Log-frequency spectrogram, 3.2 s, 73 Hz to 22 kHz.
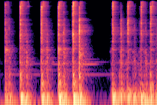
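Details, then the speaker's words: Sharp, crisp clicks two or three a second as a Scamp switch, held in a vice, is worked free. Carpet jammed underneath had stopped it pressing; it now clicks normally and needs a bit of WD-40. "I've just put this in the vice now, got some vice grips on it, and I just started to move it. And it's just come up. You can hear it clicking."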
